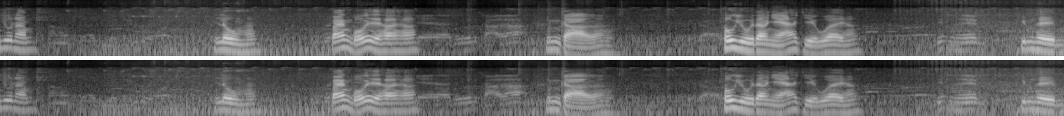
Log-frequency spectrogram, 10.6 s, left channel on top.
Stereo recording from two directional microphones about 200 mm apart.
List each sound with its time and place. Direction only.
0.0 s speech: 35° left (ahead or behind)
2.1 s speech: 35° left (ahead or behind)
3.3 s speech: 15° left (ahead or behind)
4.9 s pigeon: 25° right (ahead or behind)
5.5 s speech: 15° left (ahead or behind)
7.2 s speech: 25° left (ahead or behind)
10.2 s speech: 25° left (ahead or behind)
